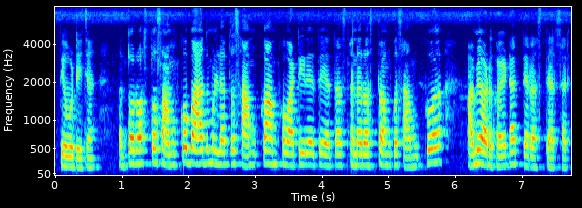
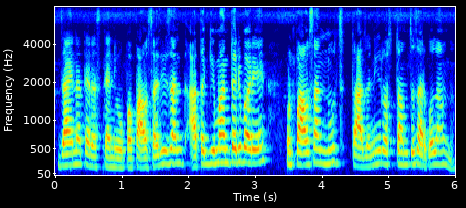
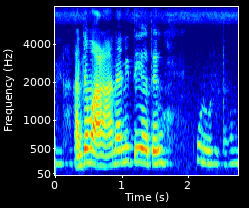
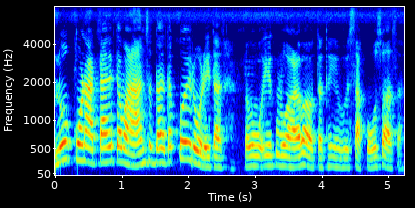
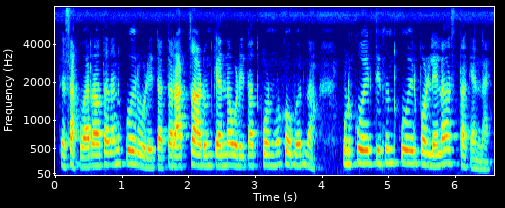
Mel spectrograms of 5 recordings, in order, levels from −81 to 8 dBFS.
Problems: constant background noise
